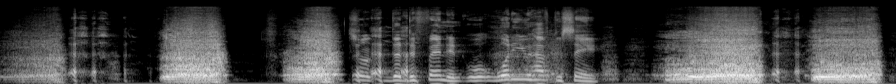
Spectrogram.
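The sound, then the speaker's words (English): A voice imitates a bear roaring, playing a bear in court in a comic bit. It lets out two gruff, growling roars, then speaks a short line, then gives two more loud roars. “It's a fucking bear. It's not Winnie the Pooh. The bear's in court, and it just sounds like.”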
